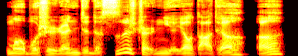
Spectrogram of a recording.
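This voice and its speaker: A man voicing a gruff elderly chess player who speaks with dry reproach. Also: sits low, sing-song, fairly quick, heavily acted. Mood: reproving. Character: gruff old lame man playing chess.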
